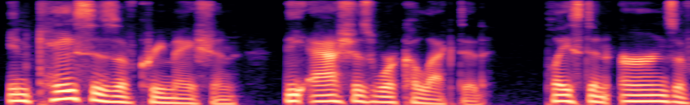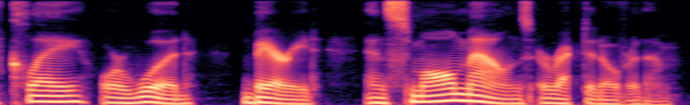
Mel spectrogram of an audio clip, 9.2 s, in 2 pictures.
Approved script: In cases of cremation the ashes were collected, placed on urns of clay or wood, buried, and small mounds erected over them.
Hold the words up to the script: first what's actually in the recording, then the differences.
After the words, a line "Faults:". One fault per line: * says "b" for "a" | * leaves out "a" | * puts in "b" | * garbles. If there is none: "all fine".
In cases of cremation the ashes were collected, placed in urns of clay or wood, buried, and small mounds erected over them.
Faults:
* says "in" for "on"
